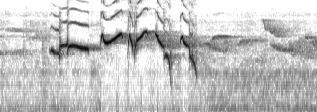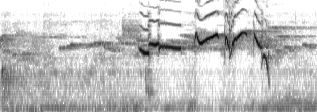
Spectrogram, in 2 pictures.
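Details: Oriental magpie-robin song: a loud whistled phrase of a steady note followed by several arching, slurred notes dipping sharply, given twice with a quiet gap of soft twitters and low hum between.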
